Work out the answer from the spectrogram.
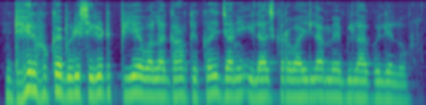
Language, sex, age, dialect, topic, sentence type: Bhojpuri, male, 25-30, Northern, agriculture, statement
